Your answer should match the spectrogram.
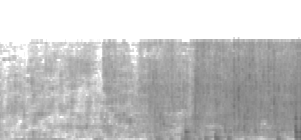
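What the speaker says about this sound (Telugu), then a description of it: "ఇప్పుడు ఈ ఉల్లిపాయ అంతా మంచిగా దగ్గరికి వచ్చేదాకా మనము ఫ్రై చేసుకోవాలి" Onions frying in a pan with turmeric produce a steady close sizzle that grows louder and brighter, with soft stirring scrapes on top and no talk.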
